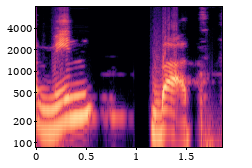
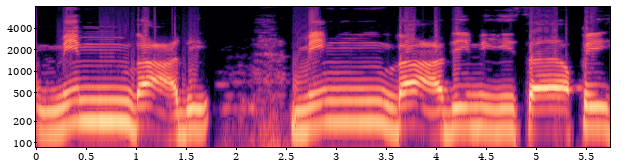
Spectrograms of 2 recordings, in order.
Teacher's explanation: نون ساکن کے بعد اگر با آ جائے، کوئی بھی حرف با متحرک، تو کیا ہوگا؟ اقلاب ہوگا. تو اقلاب قاعدہ یہ ہے، اقلاب کا مطلب ہے بدل دینا.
